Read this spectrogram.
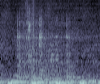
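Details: Vauxhall on a ramp, passenger front wheel raised and spun by hand: rhythmic scraping grind about twice a second, front pads worn to metal on the discs.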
